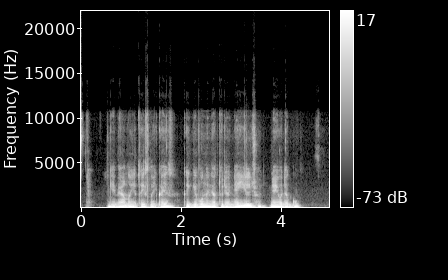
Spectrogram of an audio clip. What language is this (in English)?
Lithuanian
